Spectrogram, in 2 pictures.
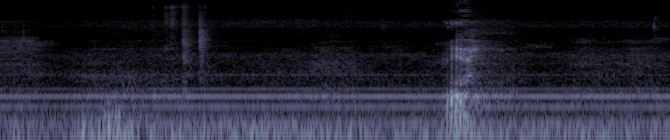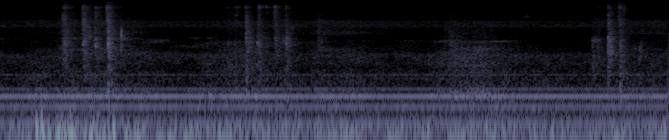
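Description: Faint, scattered small metallic clicks and ticks as steel vanes are handled and fitted into the rotor slots of a power steering pump. A steady low hum runs underneath.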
